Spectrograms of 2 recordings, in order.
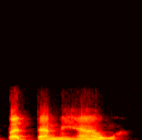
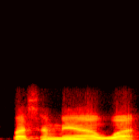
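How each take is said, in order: First: The middle consonant is a t sound. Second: The middle consonant is an s sound. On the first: A child with a pronunciation difficulty says it. The speaker calls it wrong. "ellos van a decir" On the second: The phrase is said as adults say it. The speaker calls it right. "al momento de decir"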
